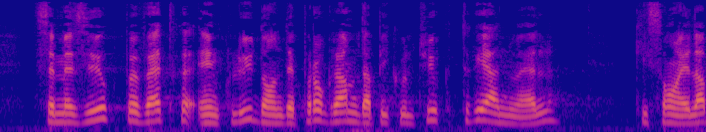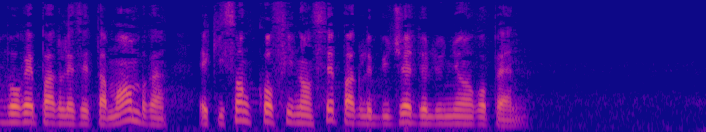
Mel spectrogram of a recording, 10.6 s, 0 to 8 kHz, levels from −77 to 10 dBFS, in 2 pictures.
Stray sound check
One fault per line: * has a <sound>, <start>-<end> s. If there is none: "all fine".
all fine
